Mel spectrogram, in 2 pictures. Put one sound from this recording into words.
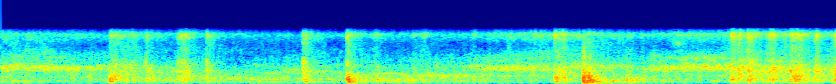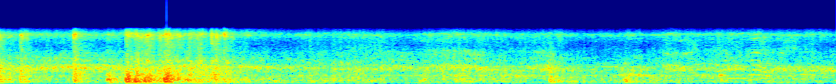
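A large crowd cheers and chants outdoors.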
